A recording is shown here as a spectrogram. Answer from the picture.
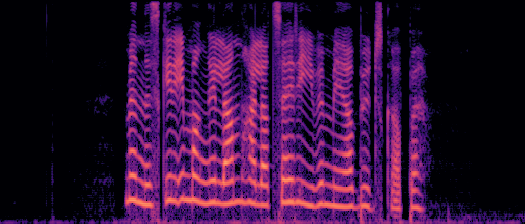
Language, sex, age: Norwegian, female, 25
